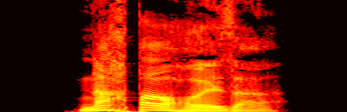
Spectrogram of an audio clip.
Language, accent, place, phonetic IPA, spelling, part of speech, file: German, Germany, Berlin, [ˈnaxbaːɐ̯ˌhɔɪ̯zɐ], Nachbarhäuser, noun, De-Nachbarhäuser.ogg
- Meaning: nominative/accusative/genitive plural of Nachbarhaus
